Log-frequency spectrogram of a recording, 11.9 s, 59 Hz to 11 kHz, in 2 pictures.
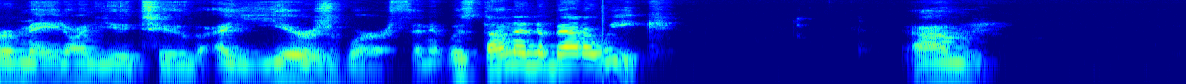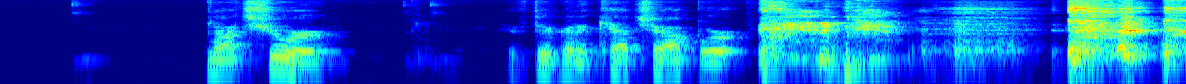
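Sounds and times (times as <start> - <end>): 
speech: 0.0 - 3.4, 4.5 - 5.0, 7.0 - 7.7, 8.5 - 10.4
person coughing raspy and deep: 9.7 - 11.8.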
